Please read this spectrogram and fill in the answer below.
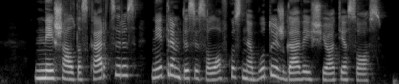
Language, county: Lithuanian, Kaunas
